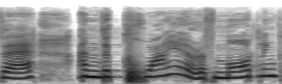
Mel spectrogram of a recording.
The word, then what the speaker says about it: Magdalen: That's how you say it, Magdalen, not Magdalen. That's how it's spelled, but you say Magdalen.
